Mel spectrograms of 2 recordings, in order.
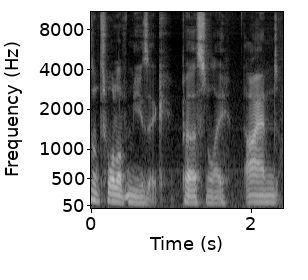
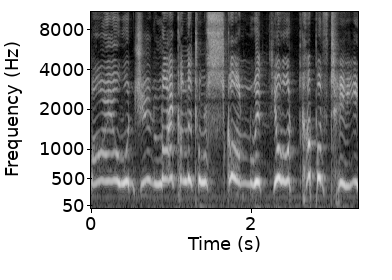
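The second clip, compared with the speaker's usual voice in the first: put-on posh British granny voice, very high and loud; 7 dB louder than usual. Recalling childhood tea with a grandmother, imitating a posh grandma. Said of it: "She did not sound like that".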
